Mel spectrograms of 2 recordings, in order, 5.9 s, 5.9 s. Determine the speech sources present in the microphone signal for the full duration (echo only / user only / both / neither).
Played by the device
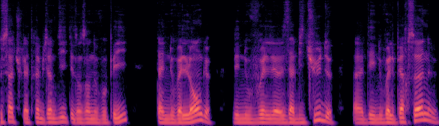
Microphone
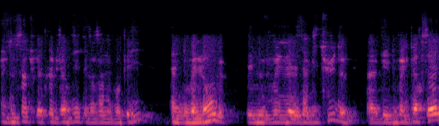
echo only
